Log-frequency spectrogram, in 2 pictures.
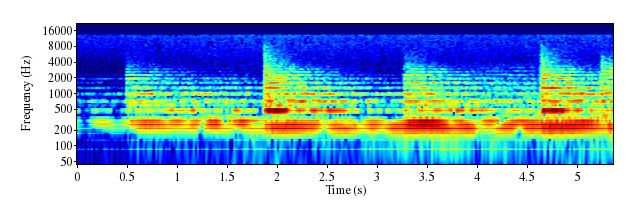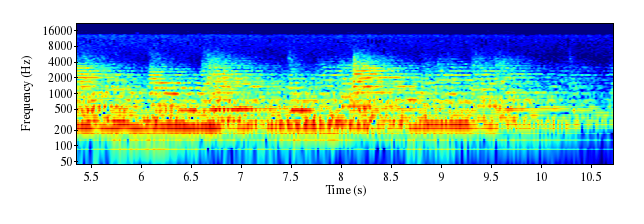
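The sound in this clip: Church bells in Europe ring in a slow, overlapping peal, with many loud strikes whose resonant tones hang and blend into a sustained ringing wash, with no voices.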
